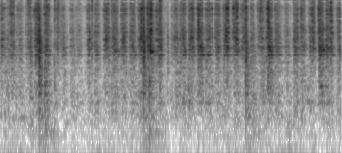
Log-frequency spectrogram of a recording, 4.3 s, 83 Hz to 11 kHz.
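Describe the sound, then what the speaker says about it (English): A hand file rasps against bare metal on a GY6 scooter frame, cleaning paint back for a ground wire connection, in several uneven close strokes with no talking. "you want to make sure you file it really well"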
